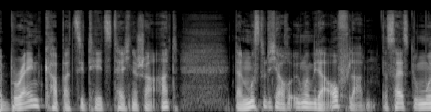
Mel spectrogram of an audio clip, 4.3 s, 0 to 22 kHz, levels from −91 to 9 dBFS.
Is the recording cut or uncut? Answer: uncut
